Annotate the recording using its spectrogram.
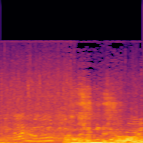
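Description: Speech only: a man's voice calling out the swimmers lane by lane, Czech names and lane numbers.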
